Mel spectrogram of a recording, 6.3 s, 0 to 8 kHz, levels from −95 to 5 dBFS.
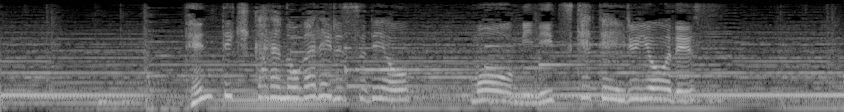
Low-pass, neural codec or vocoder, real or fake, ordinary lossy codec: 7.2 kHz; none; real; none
